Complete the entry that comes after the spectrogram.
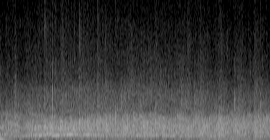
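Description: Sustained applause from an audience, a dense steady wash of many hands clapping for about four seconds, with a low hum entering near the end and no clear speech.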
